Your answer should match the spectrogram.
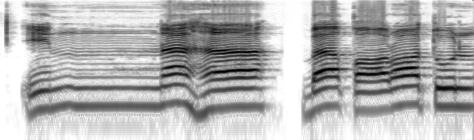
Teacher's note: انہا نون مشدد ہے تو آواز ناک میں لے جانا ہے. غنہ کرنا ہے.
